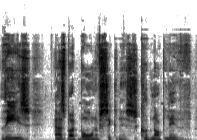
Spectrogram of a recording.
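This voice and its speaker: A man narrating verse as a dramatic storyteller, in a measured, solemn, literary manner. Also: deep voice, sing-song, slightly rough.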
